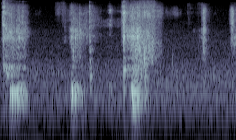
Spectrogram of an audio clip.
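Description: A run of short breathy noise bursts on an open microphone, about one every half second, each a brief hiss or puff with quiet gaps between.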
